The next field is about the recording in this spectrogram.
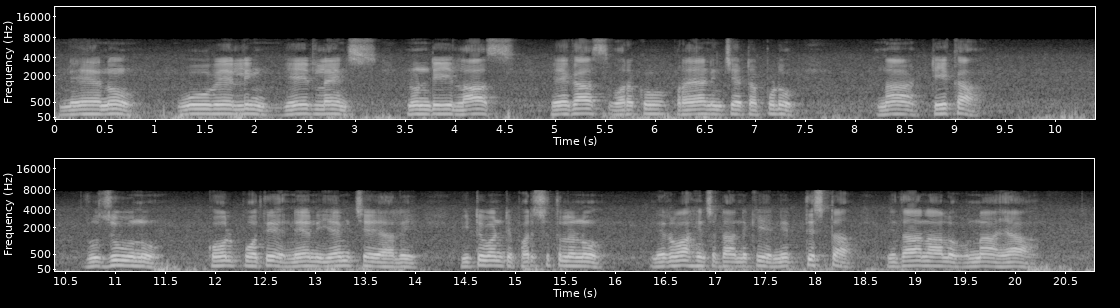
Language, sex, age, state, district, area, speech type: Telugu, male, 60+, Andhra Pradesh, Nellore, rural, read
